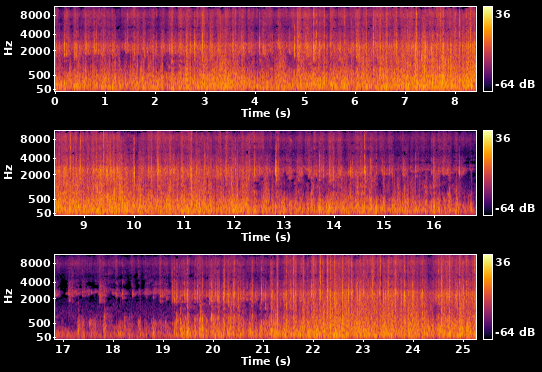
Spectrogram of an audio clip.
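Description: Strong wind gusts roar across the microphone outdoors.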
